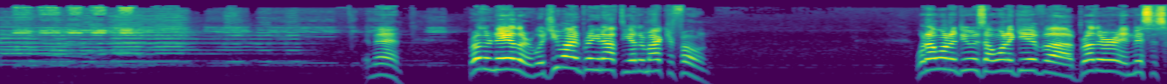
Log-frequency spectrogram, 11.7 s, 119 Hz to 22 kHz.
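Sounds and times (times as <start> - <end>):
car horns honking: 0.0 - 4.9
speech: 3.7 - 7.2, 9.2 - 11.6.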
